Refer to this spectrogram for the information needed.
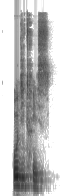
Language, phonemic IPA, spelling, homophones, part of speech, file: French, /o.di.tʁis/, auditrice, auditrices, noun, LL-Q150 (fra)-auditrice.wav
- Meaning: female equivalent of auditeur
